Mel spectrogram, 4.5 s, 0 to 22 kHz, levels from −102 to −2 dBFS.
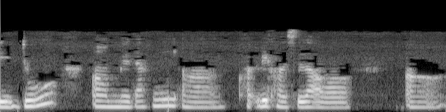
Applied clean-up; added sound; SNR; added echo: none; none; none; none.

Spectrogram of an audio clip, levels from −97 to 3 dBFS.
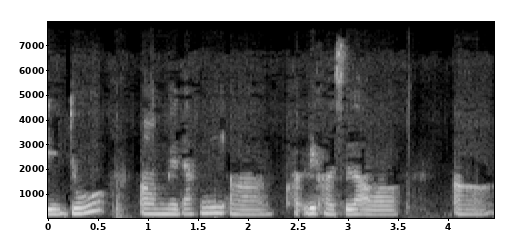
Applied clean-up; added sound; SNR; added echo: neural separator model SepFormer DNS4.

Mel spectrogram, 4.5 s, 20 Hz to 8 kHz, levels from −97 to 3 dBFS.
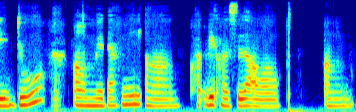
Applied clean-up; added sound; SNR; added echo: neural diffusion model UNIVERSE++.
